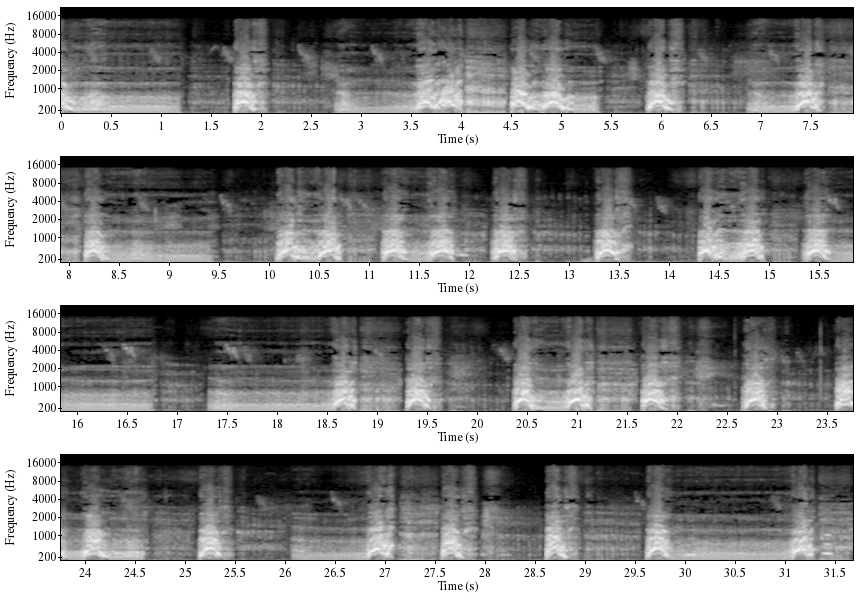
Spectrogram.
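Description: Kangal shepherd dog barking angrily: deep barks repeated in quick runs of several at a time with short pauses between, continuing throughout.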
